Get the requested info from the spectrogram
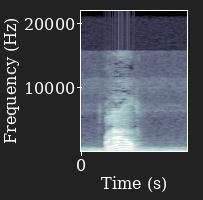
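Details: Female Bengal cat indoors in a small room, yawning and showing off her paws as her owner greets her: one clear, rising-then-falling meow about a third of a second long, with quiet room tone.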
